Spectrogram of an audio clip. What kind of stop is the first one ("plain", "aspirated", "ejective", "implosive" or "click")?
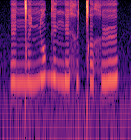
click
